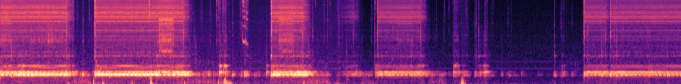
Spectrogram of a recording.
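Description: Metal lathe running with a steady gear whine during thread-cutting passes, stopping and restarting several times, with a few clunks from the controls in the pauses and a short near-silent stop about ten seconds in.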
